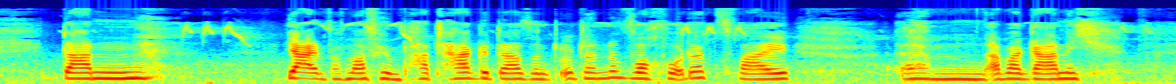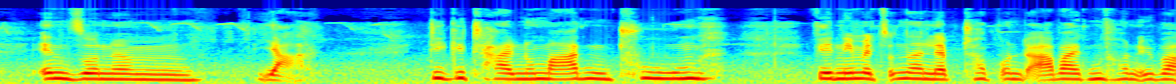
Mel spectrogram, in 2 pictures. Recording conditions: outdoors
